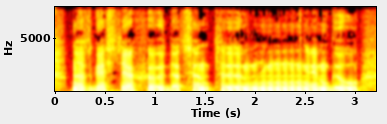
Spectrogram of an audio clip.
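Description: A man's very deep, low pitch comes through over a quiet background. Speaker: radio host. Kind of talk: radio interview. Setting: studio.

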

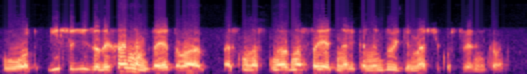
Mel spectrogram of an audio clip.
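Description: Talking at a fairly quick pace, a man uses an ordinary speaking voice at a medium pitch with ordinary pitch variation. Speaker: caller. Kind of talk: call-in radio chat. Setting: phone call.

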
